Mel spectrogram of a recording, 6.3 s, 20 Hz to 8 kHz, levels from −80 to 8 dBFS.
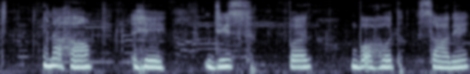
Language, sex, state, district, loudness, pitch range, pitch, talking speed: Hindi, female, Madhya Pradesh, Dhar, -13 LUFS, 220-240 Hz, 225 Hz, 55 wpm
